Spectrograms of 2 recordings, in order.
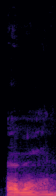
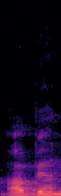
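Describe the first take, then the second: First: आवाहन as "aa-vaa-han"; correct pronunciation. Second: आव्यान with a vy cluster, "aav-yaan"; wrong pronunciation. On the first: Teacher gives the right form, आवाहन as "aa-vaa-han". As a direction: open आवाहन into three syllables. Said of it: "होता". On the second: Teacher shows the mistake, आव्यान as "aav-yaan". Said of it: "नहीं होता". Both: Shown as a demonstration.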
